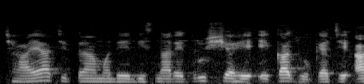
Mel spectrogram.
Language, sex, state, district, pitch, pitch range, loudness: Marathi, male, Maharashtra, Pune, 135 Hz, 135-145 Hz, -24 LUFS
